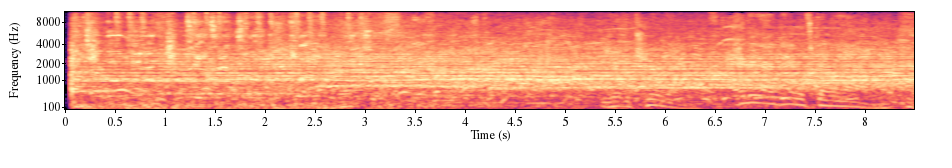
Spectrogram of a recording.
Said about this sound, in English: All right, it's just crowd and crowd noise. This is obviously from the Chiefs parade from yesterday through Kansas City.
